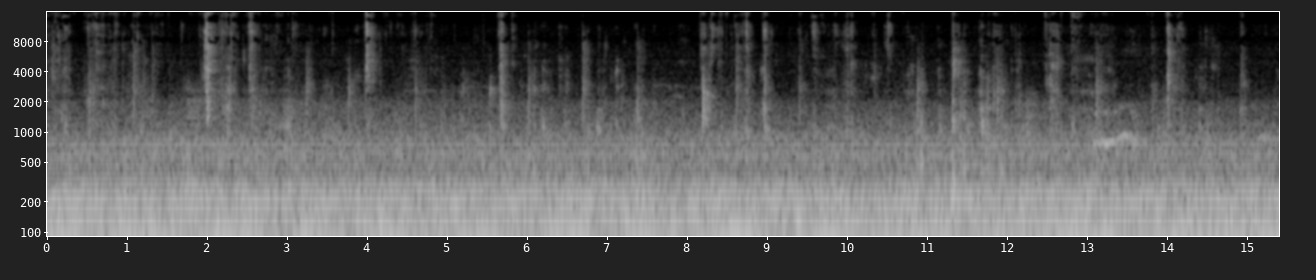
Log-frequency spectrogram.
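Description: Close-miked mouth sounds of a person eating saucy pork bistek by hand: steady chewing and biting with many sharp, wet clicks scattered throughout, over a faint steady hum.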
